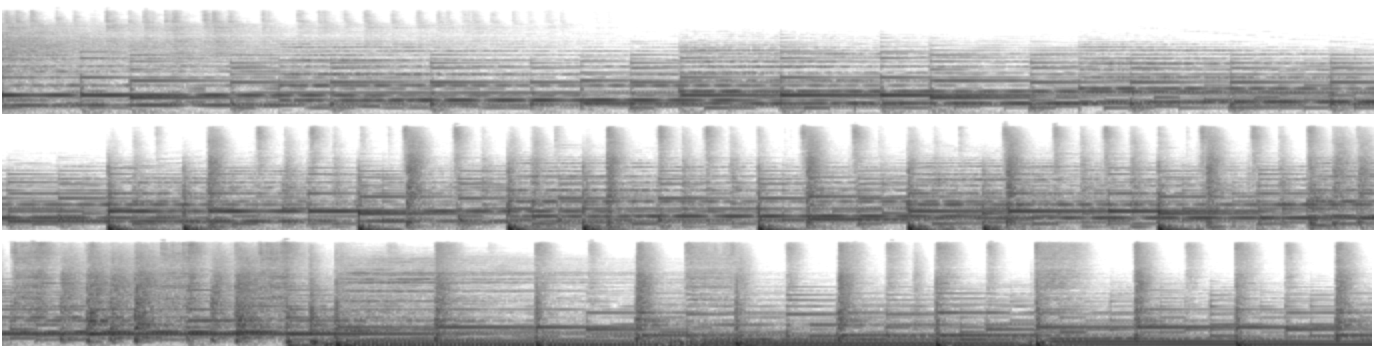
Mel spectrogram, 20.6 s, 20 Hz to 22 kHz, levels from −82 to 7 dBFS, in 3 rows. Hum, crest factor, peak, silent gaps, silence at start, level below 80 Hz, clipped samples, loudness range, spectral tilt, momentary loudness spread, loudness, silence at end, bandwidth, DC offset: none; 20 dB; 0 dBFS; none; 0 s; -28 dBFS; under 0.1%; 4 LU; -6 dB/octave; 6 LU; -20 LUFS; 0 s; 16.5 kHz; under 0.1%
